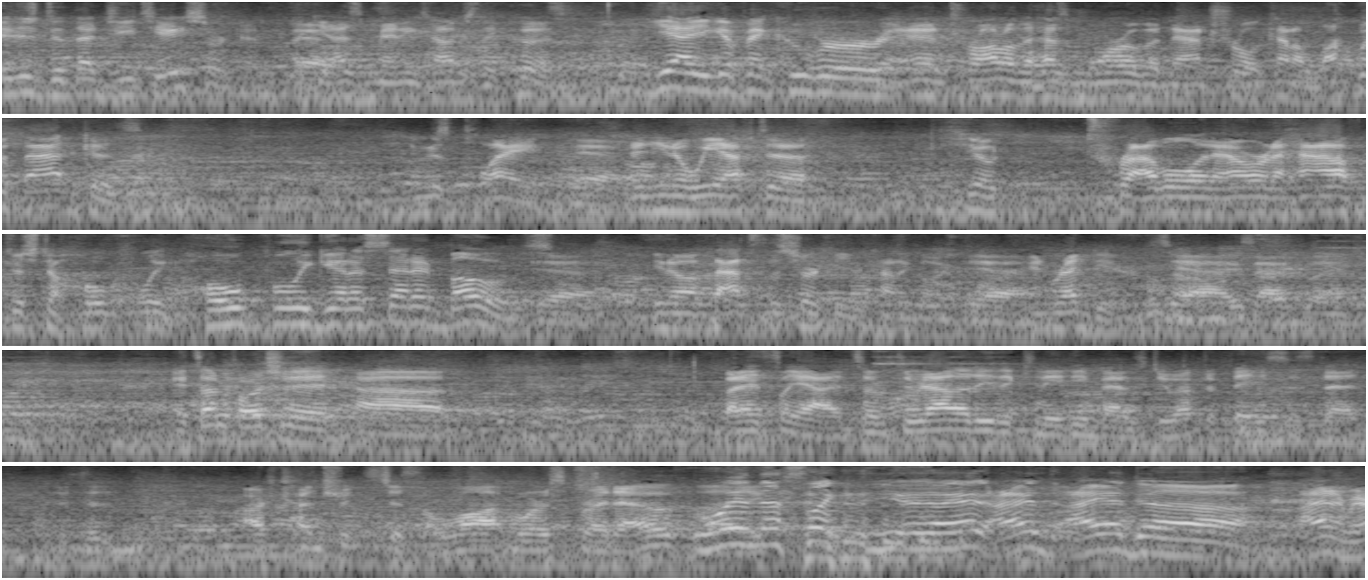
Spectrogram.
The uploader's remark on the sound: This podcast was recorded on location at Prairie Dog Brewing.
